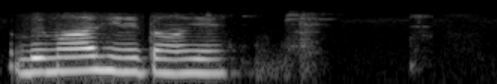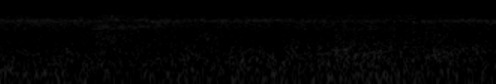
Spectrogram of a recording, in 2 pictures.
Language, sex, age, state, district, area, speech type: Dogri, female, 30-45, Jammu and Kashmir, Udhampur, rural, conversation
